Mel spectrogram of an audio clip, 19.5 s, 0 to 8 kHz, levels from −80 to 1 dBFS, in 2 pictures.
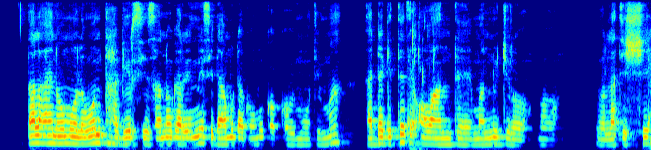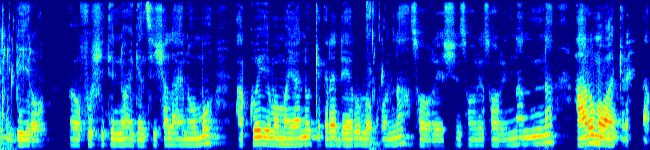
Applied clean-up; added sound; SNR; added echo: neural mask model Resemble Enhance denoiser.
